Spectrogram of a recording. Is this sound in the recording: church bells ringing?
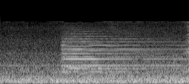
yes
